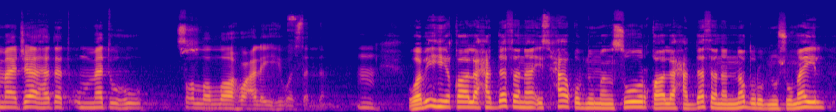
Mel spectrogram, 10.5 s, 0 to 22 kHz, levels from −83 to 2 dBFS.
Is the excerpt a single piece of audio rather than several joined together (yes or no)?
yes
